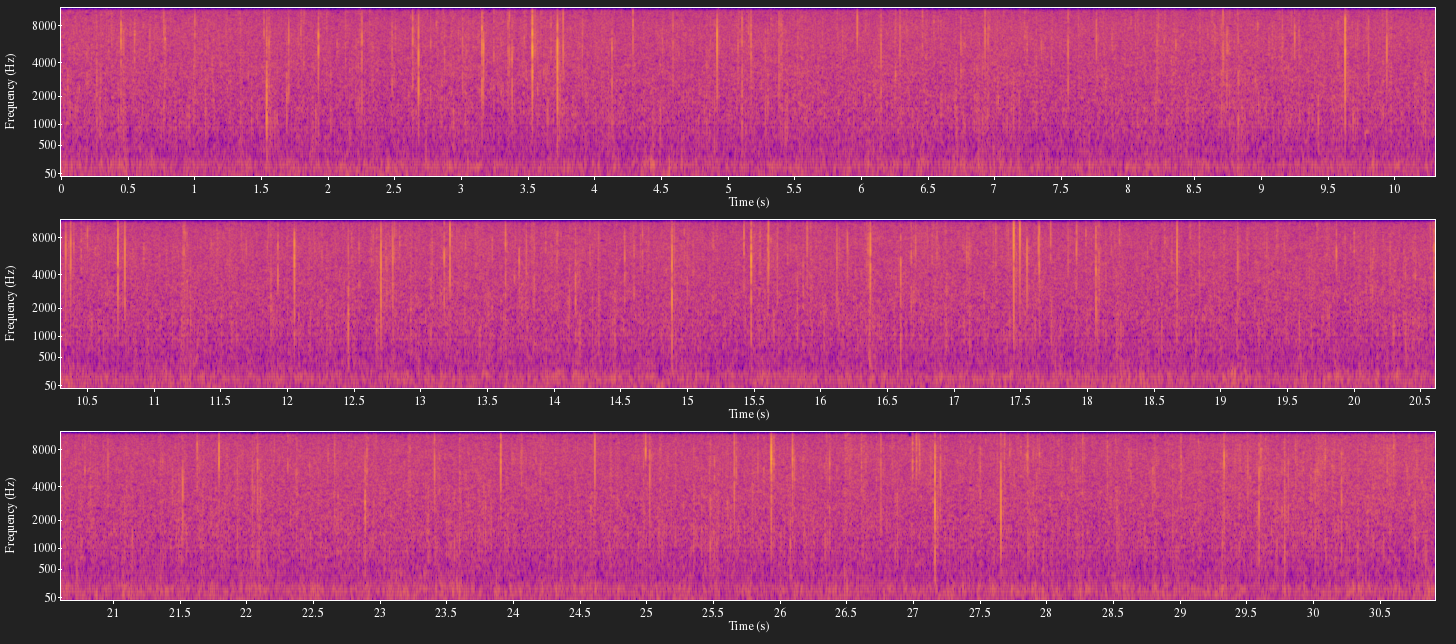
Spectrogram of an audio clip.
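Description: Steady rain ambience with scattered sharp crackles from a fireplace.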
